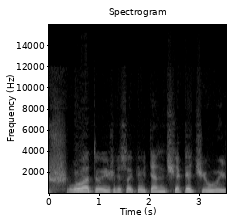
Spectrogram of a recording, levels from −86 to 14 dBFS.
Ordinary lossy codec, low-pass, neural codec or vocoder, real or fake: Opus, 24 kbps; 14.4 kHz; codec, 44.1 kHz, 2.6 kbps, DAC; fake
